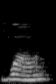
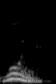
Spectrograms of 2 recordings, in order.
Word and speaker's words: wound: it's also wine and the past tense of wine is wound right and this wound can also be pronounced as wound which means injury cut on your body that's what shaping has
